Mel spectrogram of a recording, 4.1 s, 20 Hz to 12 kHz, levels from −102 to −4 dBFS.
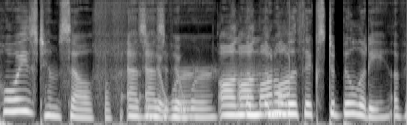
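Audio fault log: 1.06–2.90 s, doubled audio track: the speech is joined by a full-band copy trailing around 200 ms behind at roughly equal level, likely from a slower second capture path. Unlike echo, it has no decay or room colour and starts and stops abruptly.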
